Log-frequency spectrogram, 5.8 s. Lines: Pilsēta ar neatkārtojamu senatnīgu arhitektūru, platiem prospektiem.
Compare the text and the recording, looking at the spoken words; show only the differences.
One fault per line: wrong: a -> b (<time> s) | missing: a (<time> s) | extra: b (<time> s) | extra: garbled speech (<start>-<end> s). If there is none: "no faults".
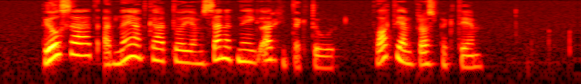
no faults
